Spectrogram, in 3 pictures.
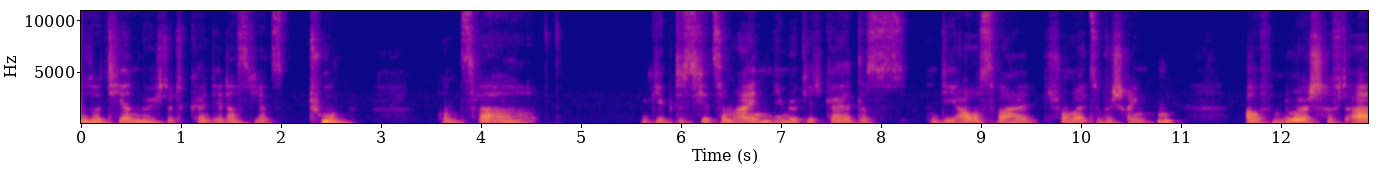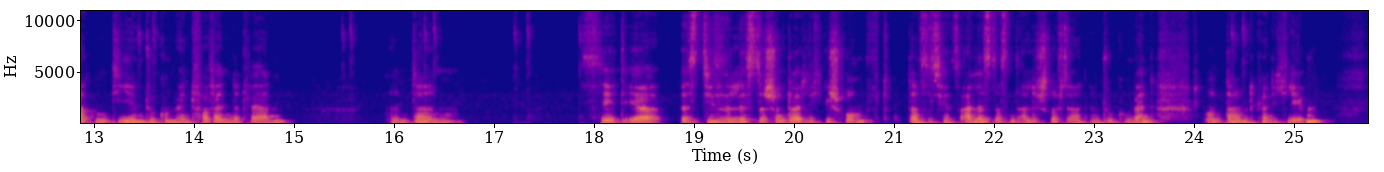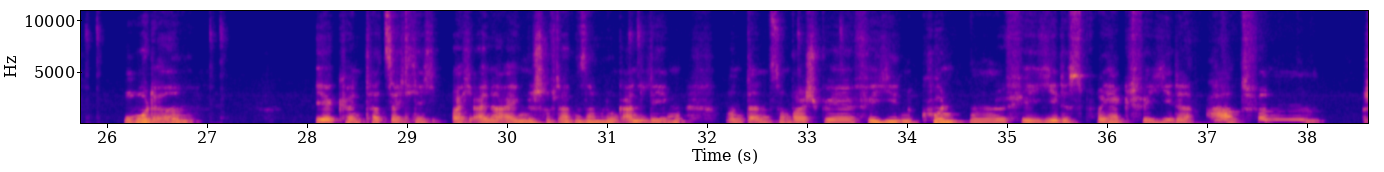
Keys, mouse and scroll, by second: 4.5 click, 13.3 click, 15.4 click, 16.2 click, 17.1 click, 17.8 click, 24.3 click, 25.7 click, 26.9 click, 31.1 click, 32.8 click.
